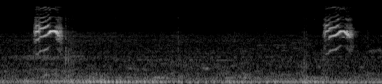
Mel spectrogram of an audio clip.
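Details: Wild sunbird call used to lure wild birds: two sharp, high, buzzy notes with a quick rise and fall, about three seconds apart, over faint low background hum.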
